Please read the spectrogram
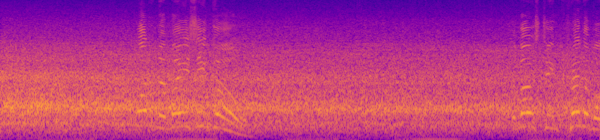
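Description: Football stadium crowd cheering a goal, a steady mass of voices that slowly dies down.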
